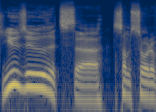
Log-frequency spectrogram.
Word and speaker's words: yuzu: Jumping over, here's, I guess it's pronounced yuzu.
